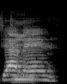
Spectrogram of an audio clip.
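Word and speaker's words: Deben: When you say Debin, it sounds like you're saying I don't know if Devin that's wrong. I don't know if that's how it's pronounced. It's Devin.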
